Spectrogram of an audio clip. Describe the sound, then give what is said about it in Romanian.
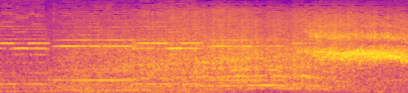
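The tires of a car that police had signalled to pull over squeal loudly through a turn, a sustained high-pitched screech over a roaring engine, rising and shifting in pitch toward the end. No one speaks. “Ai văzut cum a luat virajul?”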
